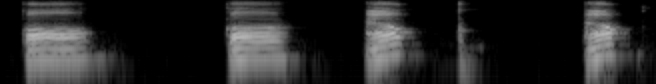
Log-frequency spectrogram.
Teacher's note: pangkal lidah ini akan menyentuh langit-langit lembut di atas. Tepatnya bersentuhan dengan anak tekak. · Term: huruf qaf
